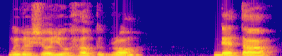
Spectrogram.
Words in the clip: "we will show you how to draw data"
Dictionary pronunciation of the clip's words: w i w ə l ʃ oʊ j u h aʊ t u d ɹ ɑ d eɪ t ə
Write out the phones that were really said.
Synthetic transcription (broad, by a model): w i w ə l ʃ oʊ j u h aʊ t u d ɹ ɑ d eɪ t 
